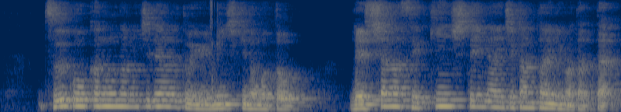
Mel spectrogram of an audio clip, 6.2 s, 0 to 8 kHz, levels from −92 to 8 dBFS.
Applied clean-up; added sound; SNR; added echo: neural separator model SepFormer DNS4.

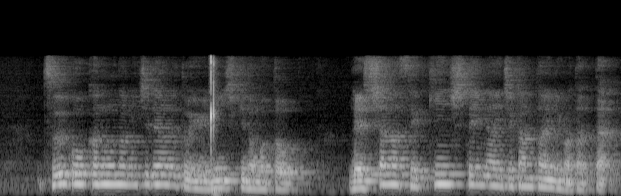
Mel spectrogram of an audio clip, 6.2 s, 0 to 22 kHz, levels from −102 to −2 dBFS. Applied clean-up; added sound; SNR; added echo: none; Finger snapping; 2 dB; reverberation time 0.7 s.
